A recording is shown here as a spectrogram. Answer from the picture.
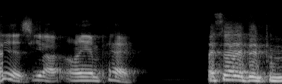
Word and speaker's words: I.M. Pei: I'm pretty sure it's pronounced Pei, even though it's p e i. It is. Yeah, I.M. Pei. I thought I'd been from mispronouncing it.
